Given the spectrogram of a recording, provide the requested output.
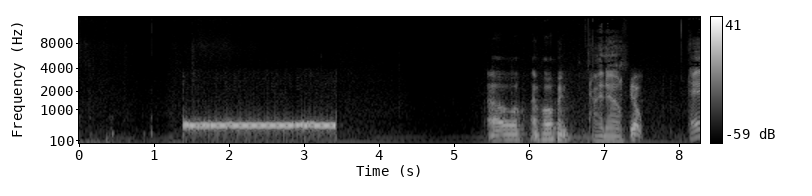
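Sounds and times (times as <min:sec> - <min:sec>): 
phone ringback tone: 0:01.4 - 0:03.5
speech: 0:05.8 - 0:08.2.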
